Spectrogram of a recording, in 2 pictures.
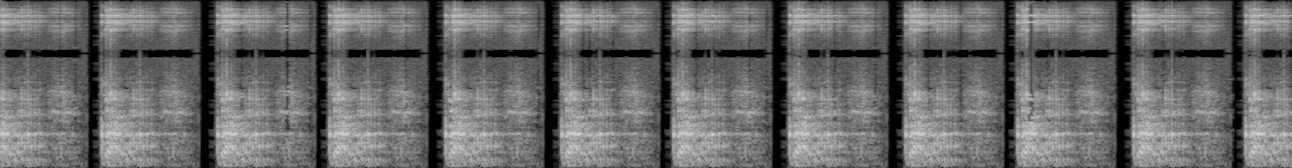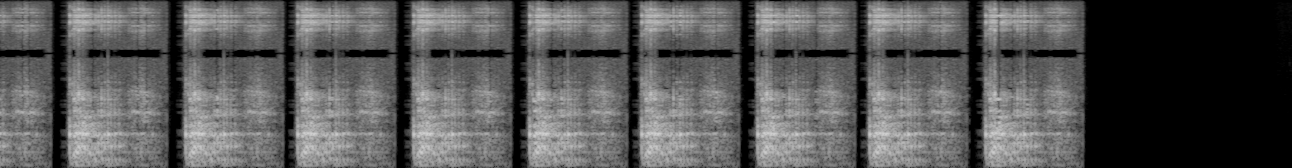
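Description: A lion roaring: the same short roar repeated about once a second, some twenty times, each one starting loud and fading away before the next.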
